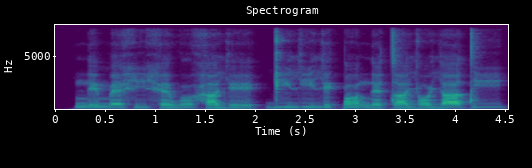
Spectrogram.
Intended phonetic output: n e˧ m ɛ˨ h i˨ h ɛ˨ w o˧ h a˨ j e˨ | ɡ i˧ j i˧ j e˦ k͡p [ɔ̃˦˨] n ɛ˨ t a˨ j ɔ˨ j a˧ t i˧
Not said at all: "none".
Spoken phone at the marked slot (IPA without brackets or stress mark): ɔ˦˨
